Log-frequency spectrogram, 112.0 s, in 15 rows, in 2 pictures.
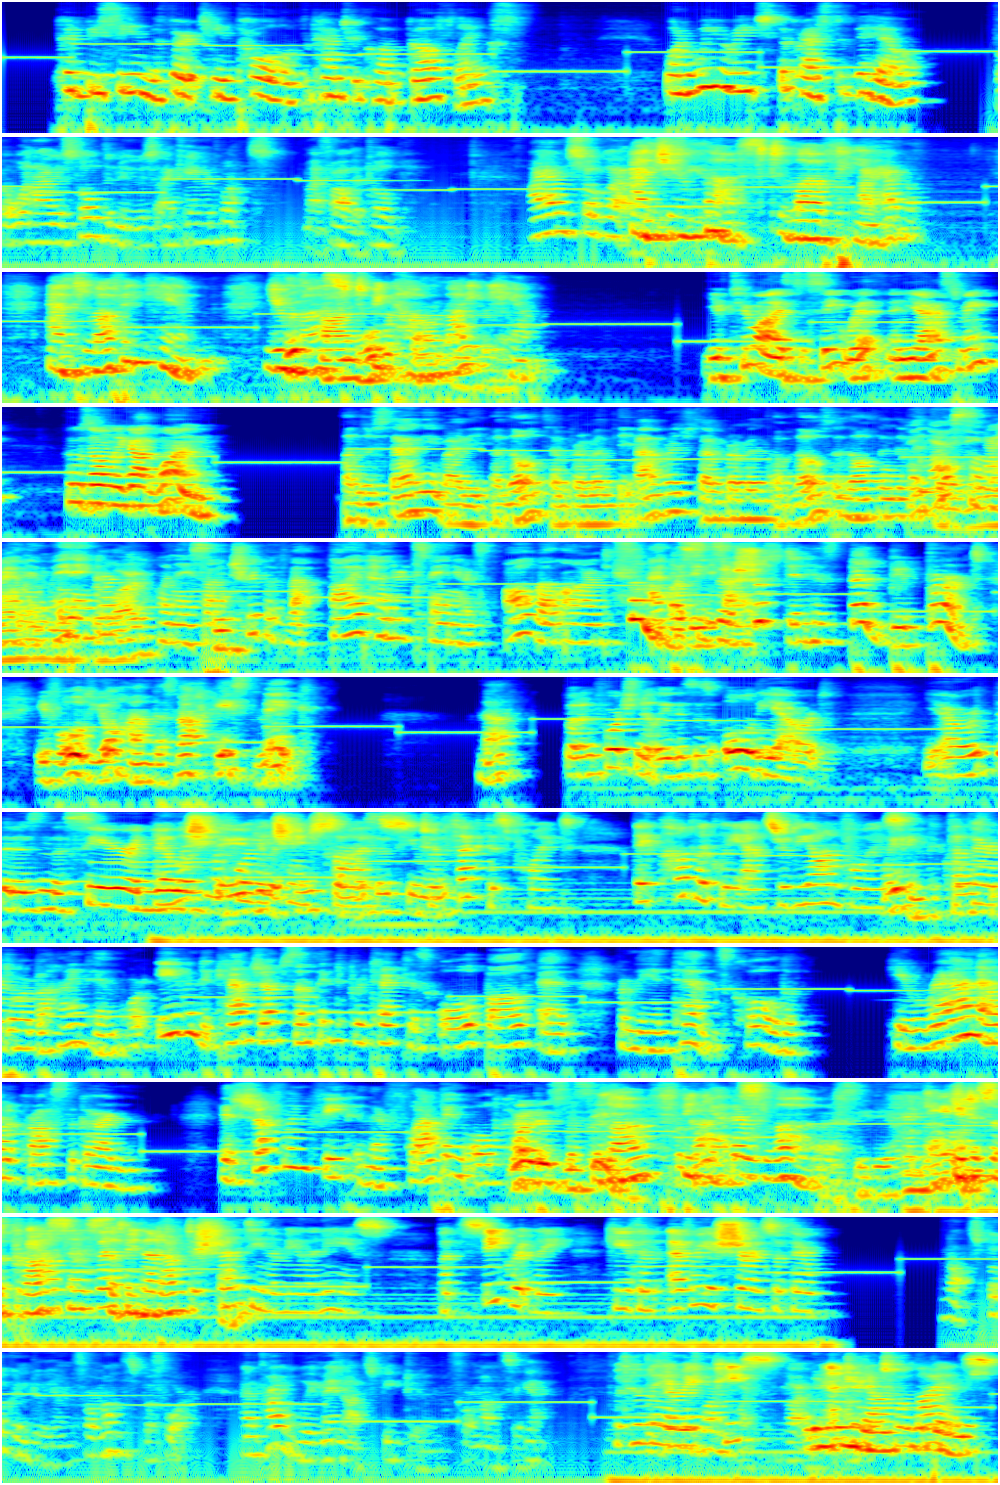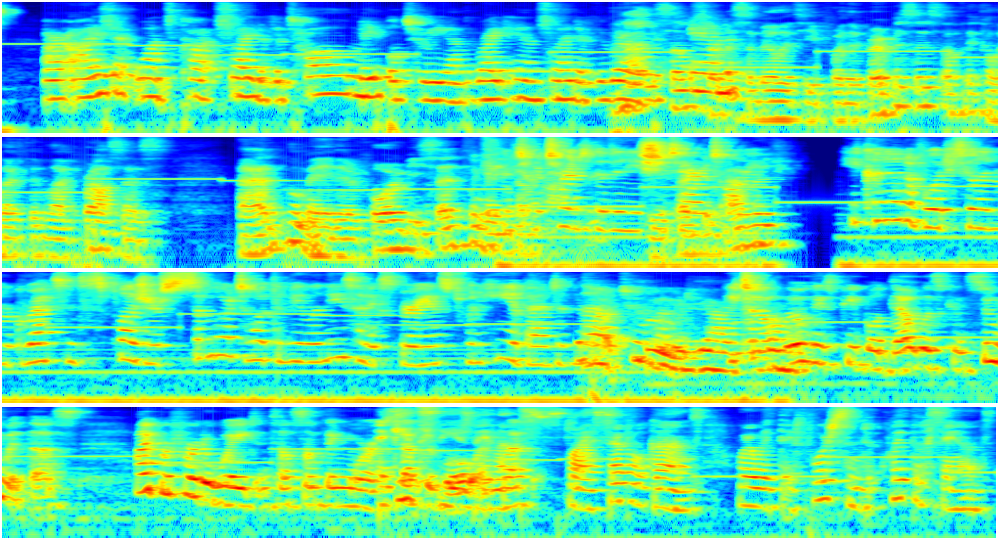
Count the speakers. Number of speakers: nine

